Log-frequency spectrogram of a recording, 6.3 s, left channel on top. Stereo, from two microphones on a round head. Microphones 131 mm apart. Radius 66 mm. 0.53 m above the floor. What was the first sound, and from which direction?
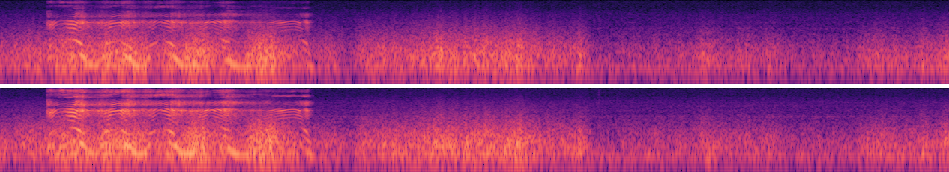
Laughter, 80° right.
